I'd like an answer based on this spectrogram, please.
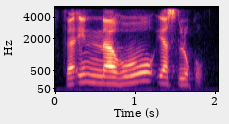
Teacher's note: هاء الضمير توصل بواو لفظية حال الوصل وتمد مدا طبيعيا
